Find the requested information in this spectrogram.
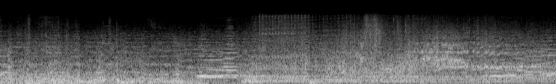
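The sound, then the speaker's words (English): A Jeep Cherokee SUV floors it out of a roadside ditch onto a dusty dirt road while a pickup truck races after it. Loud, continuous engine roar and tire noise run throughout, with no talk. “Jeff quickly shifts into drive and floors it. The mustache cowboy hurries back into his pickup and races after him.”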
